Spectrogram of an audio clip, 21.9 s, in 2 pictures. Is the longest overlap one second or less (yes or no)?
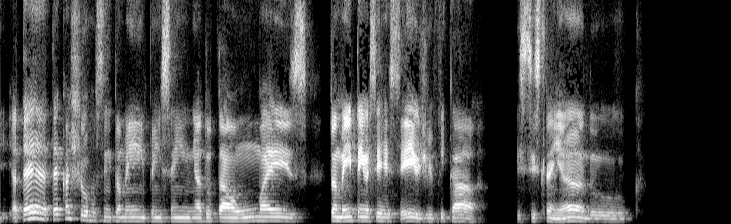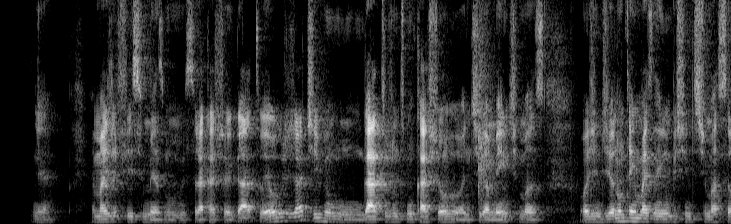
yes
